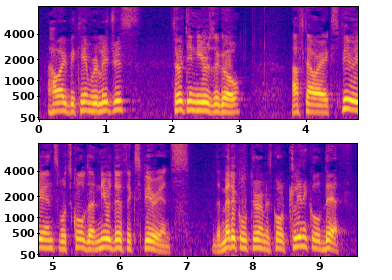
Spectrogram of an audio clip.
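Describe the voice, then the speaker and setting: A man speaks to a gathered audience, telling his story with animated turns into acted-out dialogue. His voice sits high for a man, yet it sounds mellow and soft-edged rather than bright. He talks like a practiced storyteller holding a room. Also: dull audio. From Israel. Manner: animated storyteller who acts out dialogue in a higher voice. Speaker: speaker giving a talk. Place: synagogue hall.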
